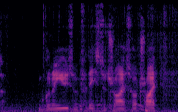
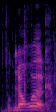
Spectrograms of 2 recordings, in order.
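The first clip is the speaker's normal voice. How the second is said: high, louder comic voice for the punchline; mock squeaky complaint; 10 semitones higher, 5 dB louder than usual. Vlogger joking to viewers that the manual's radios fail, in a high comic voice. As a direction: pipe it up high like a cartoon gripe. Deadpan joke about useless instructions.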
